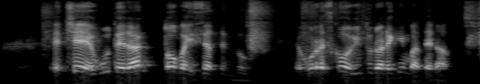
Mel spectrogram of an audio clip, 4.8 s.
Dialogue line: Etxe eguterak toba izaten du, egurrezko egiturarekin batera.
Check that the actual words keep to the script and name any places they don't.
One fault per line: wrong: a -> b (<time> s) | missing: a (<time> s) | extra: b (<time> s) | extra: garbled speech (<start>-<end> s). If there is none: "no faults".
no faults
